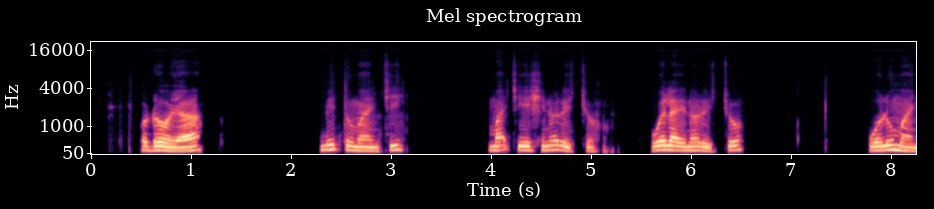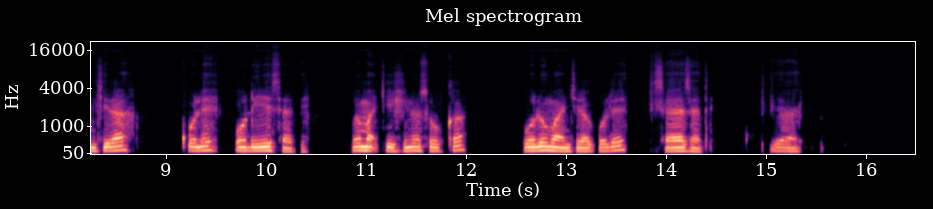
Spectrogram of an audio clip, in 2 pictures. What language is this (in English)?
Sidamo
